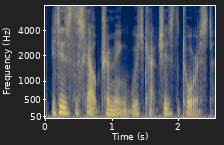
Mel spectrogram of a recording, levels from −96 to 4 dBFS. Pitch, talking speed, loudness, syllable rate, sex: 130 Hz, 210 wpm, -20 LUFS, 5.1 syllables/s, male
